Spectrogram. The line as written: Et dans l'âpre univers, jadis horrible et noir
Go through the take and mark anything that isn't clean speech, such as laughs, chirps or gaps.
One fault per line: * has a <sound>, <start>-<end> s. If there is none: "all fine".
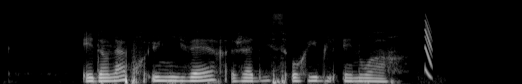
* has a chirp, 4.2-4.3 s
